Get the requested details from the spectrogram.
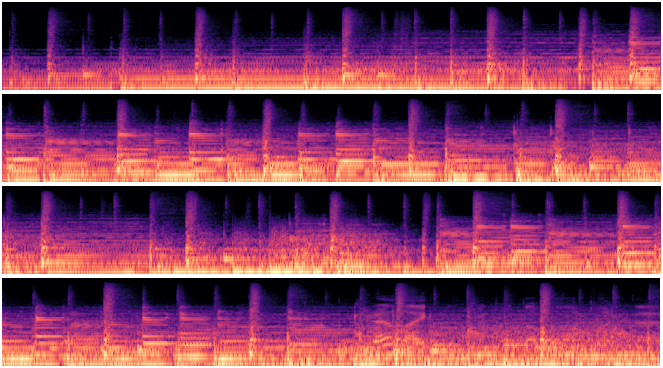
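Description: An instrumental track loops one riff over and over on a steady driving beat, the full band staying loud and dense from start to finish with no singing.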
